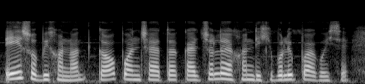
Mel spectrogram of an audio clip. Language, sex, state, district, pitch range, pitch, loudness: Assamese, female, Assam, Kamrup Metropolitan, 210-230 Hz, 215 Hz, -16 LUFS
